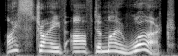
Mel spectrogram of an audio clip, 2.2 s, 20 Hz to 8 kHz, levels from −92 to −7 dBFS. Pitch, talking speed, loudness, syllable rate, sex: 180 Hz, 135 wpm, -17 LUFS, 3.6 syllables/s, male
